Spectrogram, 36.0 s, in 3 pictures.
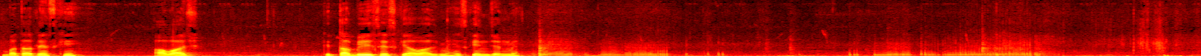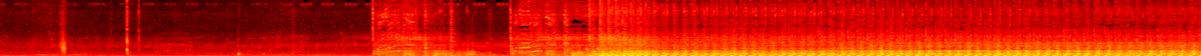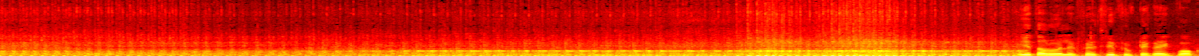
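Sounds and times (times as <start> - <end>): motorcycle electric starter cranking: 15.7 - 22.7
motorcycle engine idling: 15.7 - 35.0.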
